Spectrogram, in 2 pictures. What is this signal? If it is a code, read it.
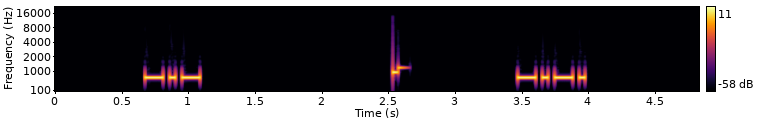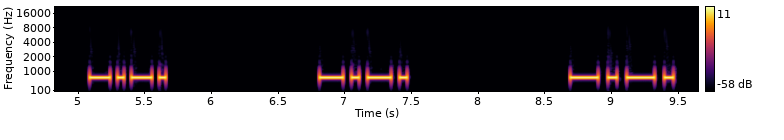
Morse code, heard as a keyed tone, about 23 wpm, spaced as for 7 wpm, 700 Hz. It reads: K CCCC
